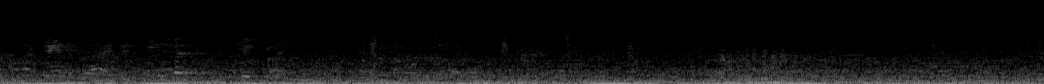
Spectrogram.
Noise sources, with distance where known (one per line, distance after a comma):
person or small group talking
